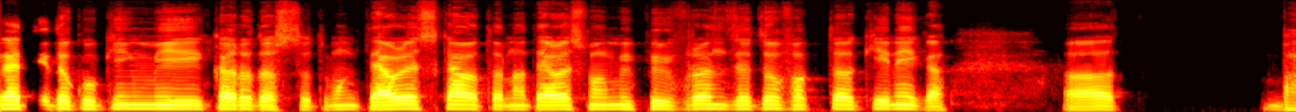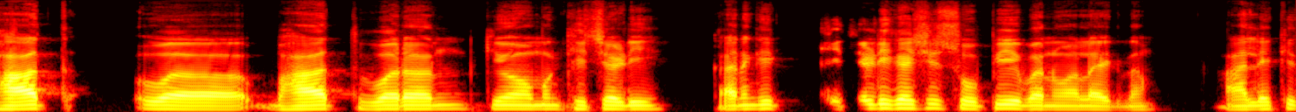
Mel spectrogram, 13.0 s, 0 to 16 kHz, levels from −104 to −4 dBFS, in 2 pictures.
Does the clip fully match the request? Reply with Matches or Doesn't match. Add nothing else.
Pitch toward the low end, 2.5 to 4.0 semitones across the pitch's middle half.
Doesn't match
